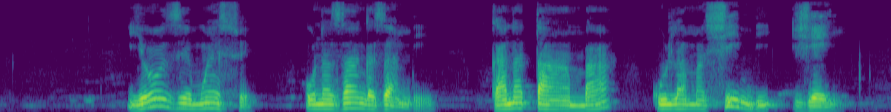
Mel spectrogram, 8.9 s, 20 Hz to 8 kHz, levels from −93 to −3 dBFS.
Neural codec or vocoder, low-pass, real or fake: none; 7.2 kHz; real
